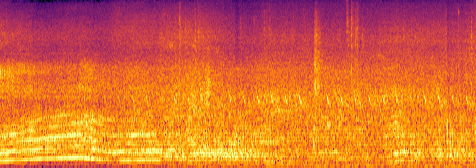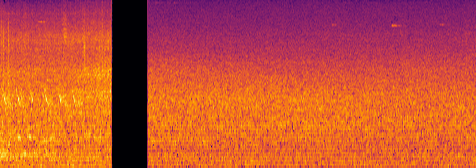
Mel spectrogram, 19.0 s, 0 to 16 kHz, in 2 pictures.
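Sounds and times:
sports car engine accelerating: 0:00.0 - 0:10.0
city traffic noise: 0:00.0 - 0:11.8, 0:12.5 - 0:19.0.

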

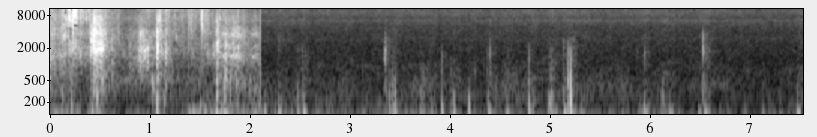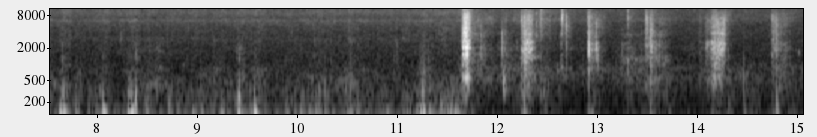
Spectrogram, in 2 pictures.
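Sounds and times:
wind buffeting microphone: 0:00.0 - 0:11.7.

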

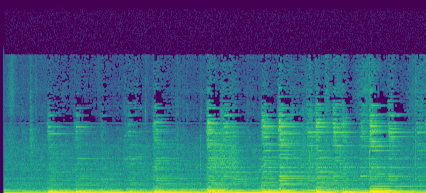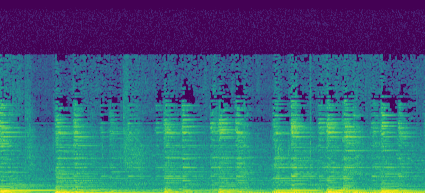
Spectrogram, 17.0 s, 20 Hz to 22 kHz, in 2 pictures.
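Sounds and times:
acoustic guitar strumming chords: 0:00.1 - 0:17.0.

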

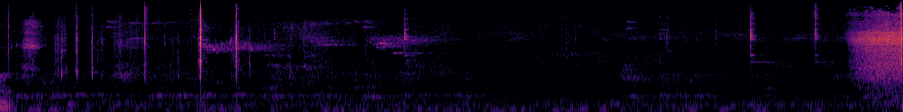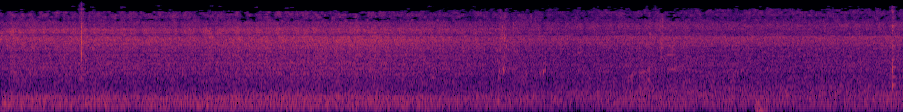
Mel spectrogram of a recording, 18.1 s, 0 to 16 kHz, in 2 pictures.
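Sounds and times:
gas hissing: 0:08.5 - 0:18.0
gas burner rushing: 0:08.6 - 0:18.0.

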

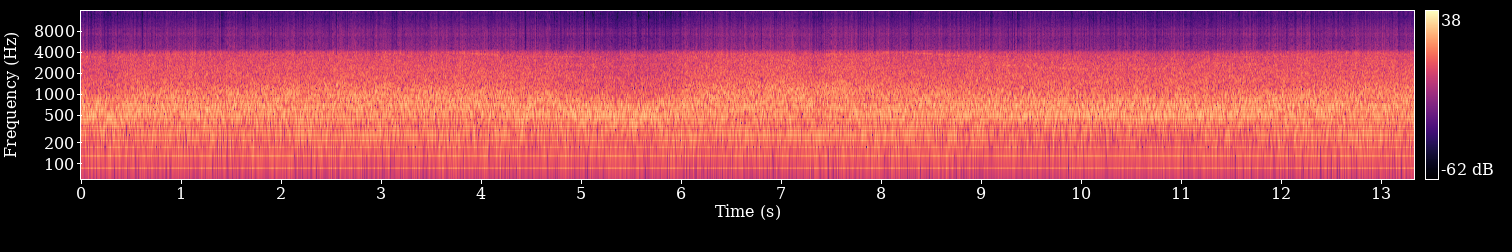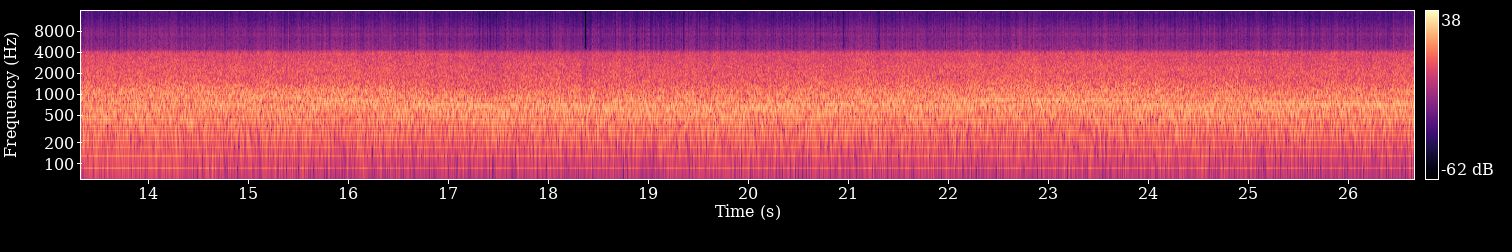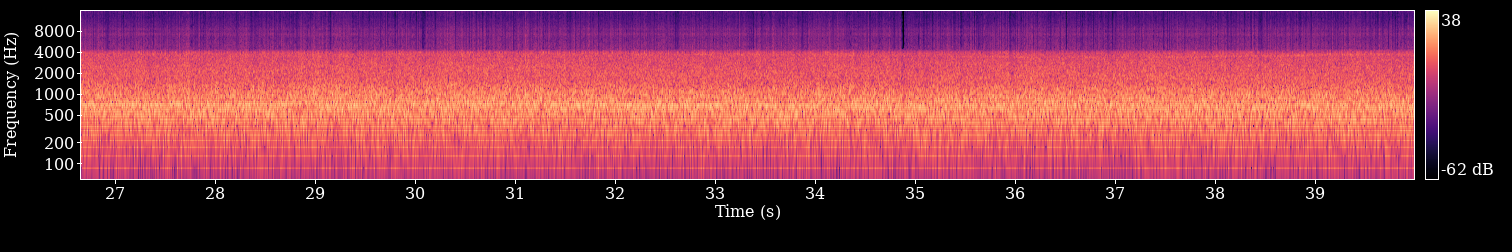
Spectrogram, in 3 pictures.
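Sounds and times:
electric motor hum: 0:00.0 - 0:17.7
faint wavering whine: 0:00.0 - 0:35.3
wind and airflow rushing: 0:00.0 - 0:39.9.

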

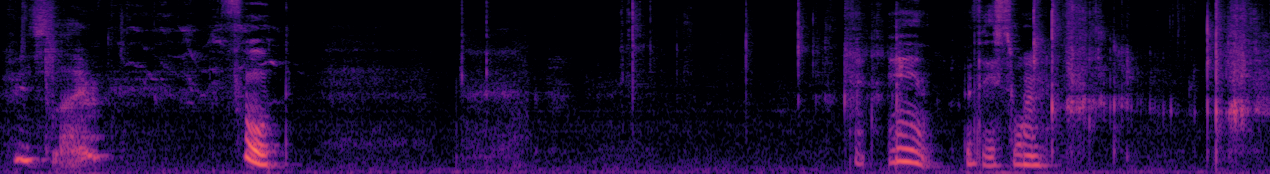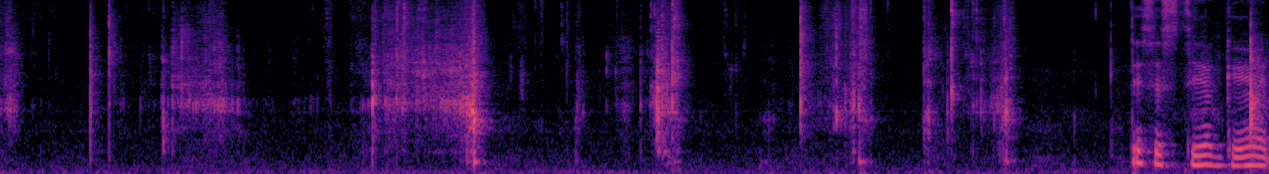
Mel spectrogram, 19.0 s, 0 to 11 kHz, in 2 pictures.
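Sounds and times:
slime crackling and popping: 0:07.7 - 0:17.2.

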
